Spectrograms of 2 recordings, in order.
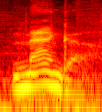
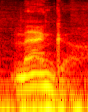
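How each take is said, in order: No difference in how they are said.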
